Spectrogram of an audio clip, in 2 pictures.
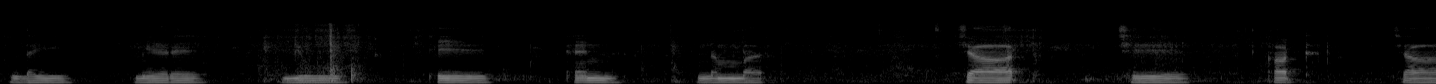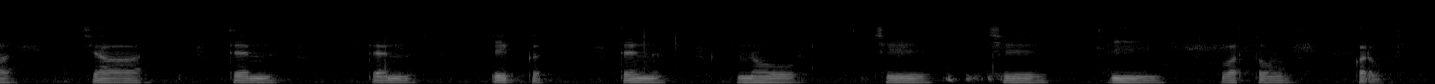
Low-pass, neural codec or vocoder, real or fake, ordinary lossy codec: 7.2 kHz; none; real; none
